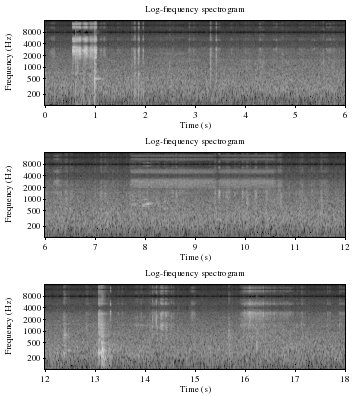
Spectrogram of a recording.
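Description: Quiet room tone with a few sharp clicks and taps, the loudest about a second in and again near thirteen seconds in, and a few seconds of hissy rustling in the middle.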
